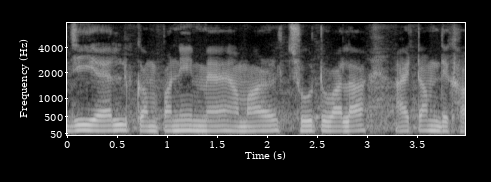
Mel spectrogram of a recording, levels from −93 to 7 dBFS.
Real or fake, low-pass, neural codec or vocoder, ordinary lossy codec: real; none; none; none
